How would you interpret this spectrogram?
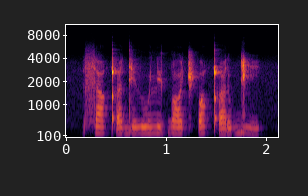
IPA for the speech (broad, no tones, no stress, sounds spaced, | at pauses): s a qʼ e d e ð u lʲ ɐ ɠ ɒ t͡ʃʼ ɔ qʼ ɐ ɾ u ɡ i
